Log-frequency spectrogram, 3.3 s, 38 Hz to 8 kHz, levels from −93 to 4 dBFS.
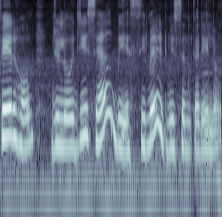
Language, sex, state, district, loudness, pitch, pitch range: Maithili, female, Bihar, Madhepura, -18 LUFS, 225 Hz, 205-265 Hz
